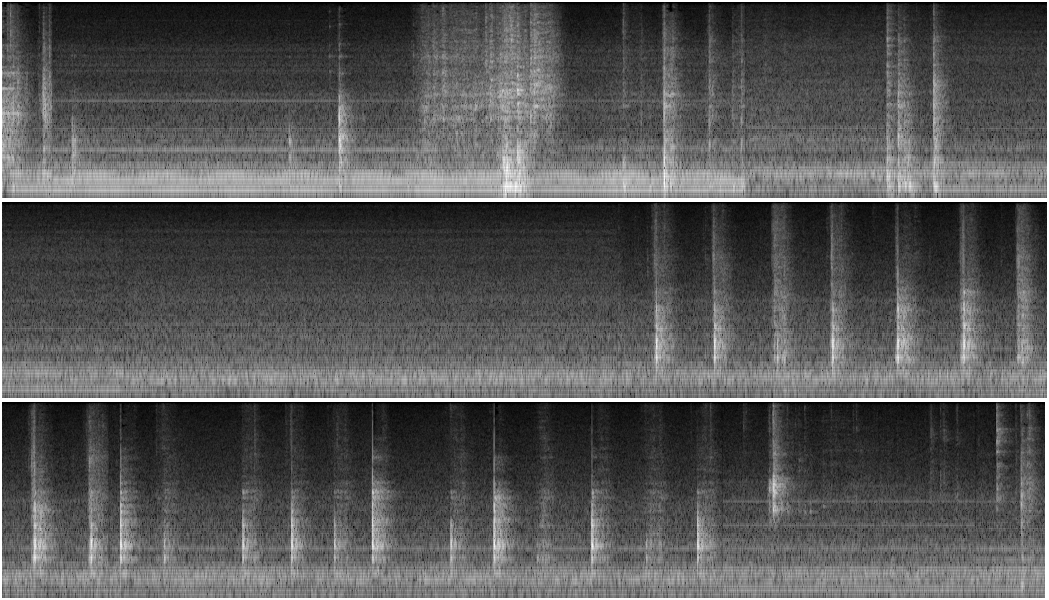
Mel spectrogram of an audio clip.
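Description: Kitchen knife slicing sausages on a wooden cutting board: a steady run of about twenty sharp cuts, roughly one and a half a second, through the second half. Before that a steady electric hum cuts off suddenly about seven seconds in, with a rustle and a few knocks.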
